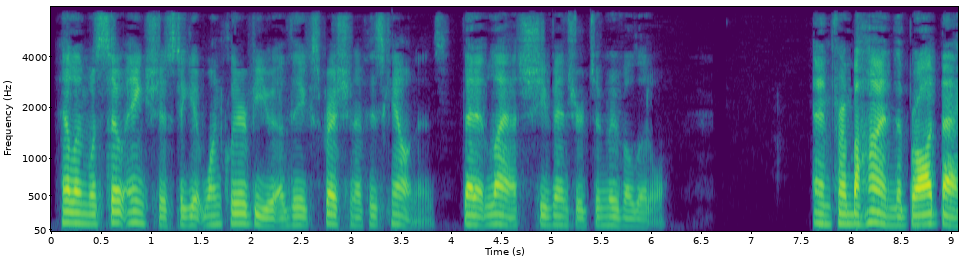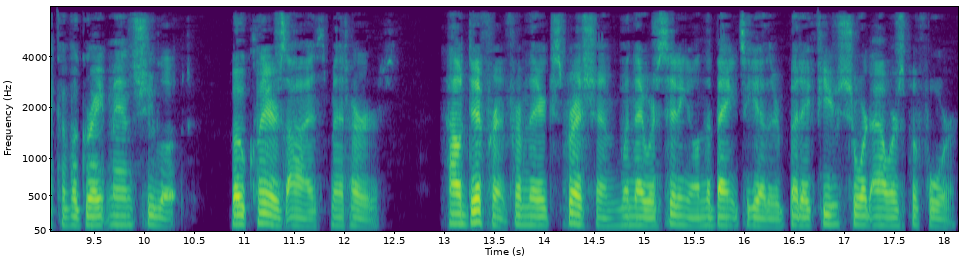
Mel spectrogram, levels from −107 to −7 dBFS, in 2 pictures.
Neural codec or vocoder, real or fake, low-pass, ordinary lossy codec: none; real; 7.2 kHz; AAC, 32 kbps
